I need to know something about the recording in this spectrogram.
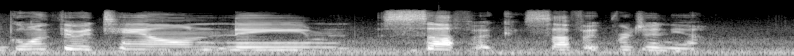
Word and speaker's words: Suffolk: my destination I'm going through a town named Suffolk in Suffolk Virginia it's really spelled Suffolk s-u-f-f-o-l-k let's pronounce Suffolk like Norfolk is spelled n-o-r-f-o-l-k but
